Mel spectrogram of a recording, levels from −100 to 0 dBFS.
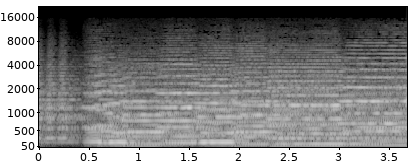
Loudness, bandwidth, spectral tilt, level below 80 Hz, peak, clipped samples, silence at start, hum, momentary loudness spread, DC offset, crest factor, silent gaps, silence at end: -24 LUFS; 13 kHz; -5.5 dB/octave; -46 dBFS; -10 dBFS; under 0.1%; 0 s; none; 5 LU; under 0.1%; 14 dB; none; 0 s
